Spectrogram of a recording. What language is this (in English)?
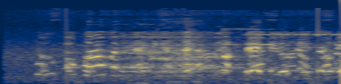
Pashto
